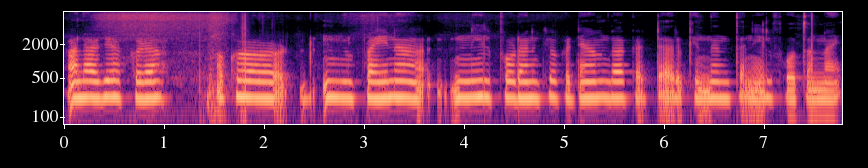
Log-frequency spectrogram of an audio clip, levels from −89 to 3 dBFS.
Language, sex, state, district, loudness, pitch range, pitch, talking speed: Telugu, female, Andhra Pradesh, Sri Satya Sai, -16 LUFS, 215-225 Hz, 220 Hz, 110 wpm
